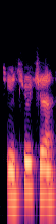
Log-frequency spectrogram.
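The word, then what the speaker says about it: Tia Chucha: right there in La Tia Chuka am I saying it right Tony Lis Luis Rodriguez chucha yeah t chucha and noi press in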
